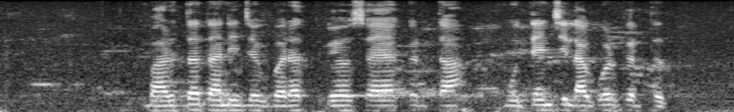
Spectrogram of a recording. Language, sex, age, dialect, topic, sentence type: Marathi, male, 18-24, Southern Konkan, agriculture, statement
